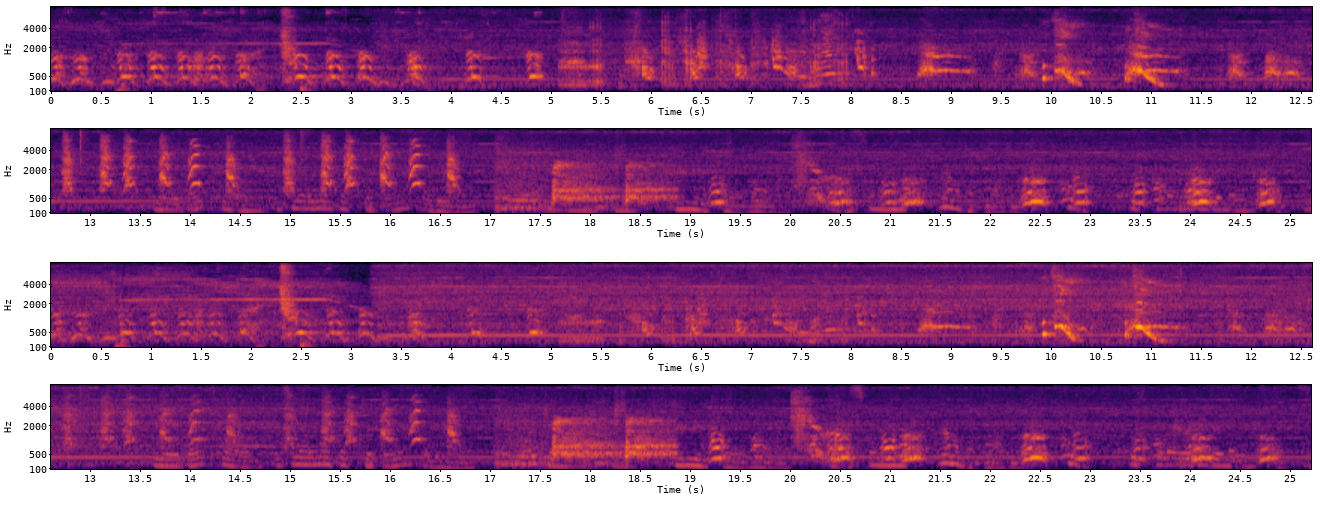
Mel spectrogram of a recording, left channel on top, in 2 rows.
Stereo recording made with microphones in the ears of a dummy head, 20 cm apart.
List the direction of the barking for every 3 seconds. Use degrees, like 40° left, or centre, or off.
40° left, 40° left, 40° left, 40° left, 40° left, 20° left, 30° right, centre, 40° left.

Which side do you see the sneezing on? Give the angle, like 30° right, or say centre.
70° right.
